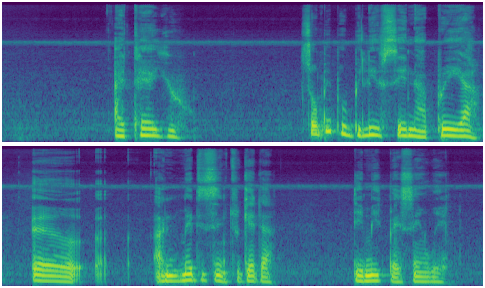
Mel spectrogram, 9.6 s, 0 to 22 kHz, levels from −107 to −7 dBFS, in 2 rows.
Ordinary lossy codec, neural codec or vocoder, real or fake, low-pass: none; none; real; none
